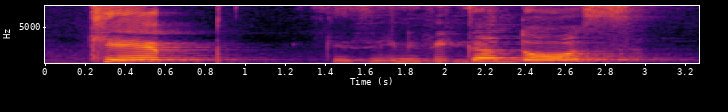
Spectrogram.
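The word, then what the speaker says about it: keb': La pronunciación es Hun. Hun. Kep. Kep.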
